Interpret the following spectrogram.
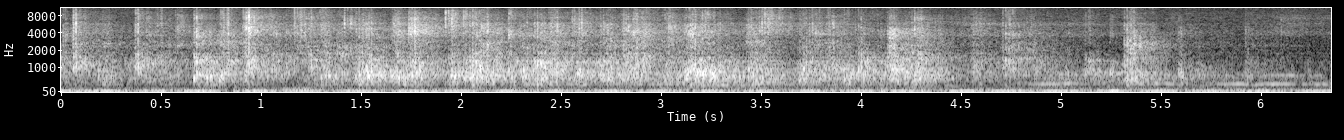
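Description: Near silence in a large room, with faint scattered clicks and soft rustling that thin out near the end.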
